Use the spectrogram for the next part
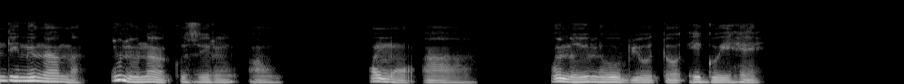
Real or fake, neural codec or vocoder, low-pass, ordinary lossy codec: fake; codec, 16 kHz, 8 kbps, FunCodec, trained on LibriTTS, 25 frames a second; 7.2 kHz; none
